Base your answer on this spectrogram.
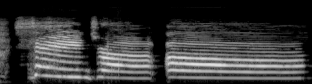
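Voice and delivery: loud, high, breaking oh; real overwhelmed joy near tears; overwhelmed cry. Real, not acted. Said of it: "I'm a bit emotional right now".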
